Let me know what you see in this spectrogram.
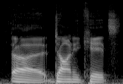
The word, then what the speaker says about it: Donnie Cates: Which, nothing against Donnie Cates.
